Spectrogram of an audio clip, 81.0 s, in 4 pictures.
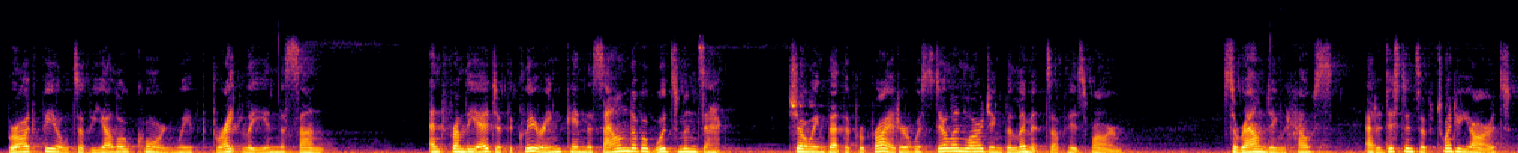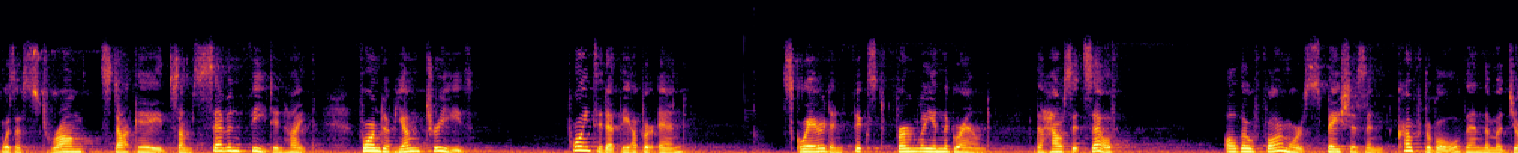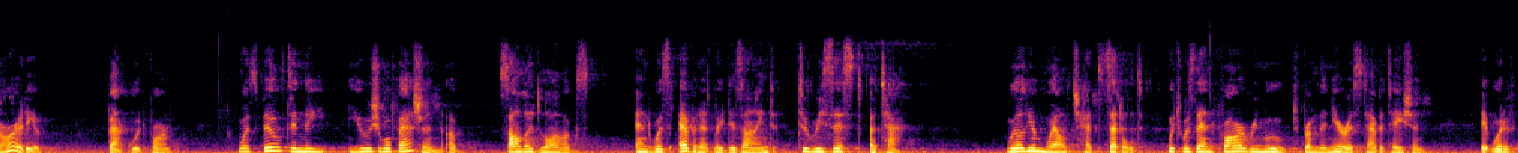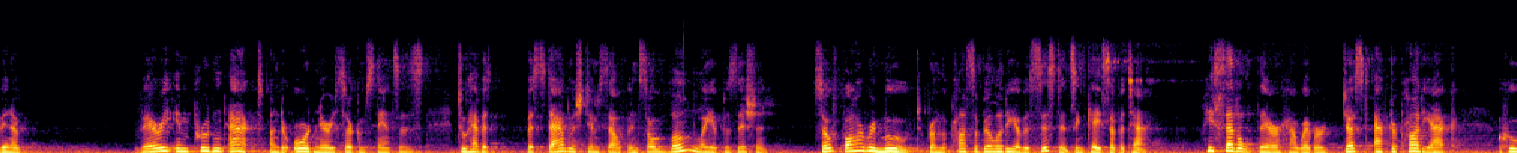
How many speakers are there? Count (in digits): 1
